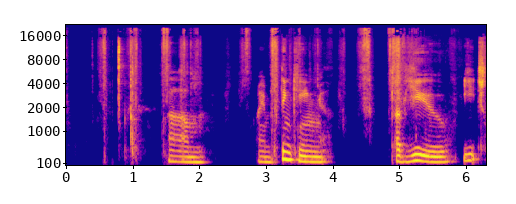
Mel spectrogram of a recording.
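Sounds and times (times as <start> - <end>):
deck of animal spirit guidebook cards being shuffled: 0.4 - 5.3
speech: 1.5 - 4.1, 4.9 - 6.2.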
